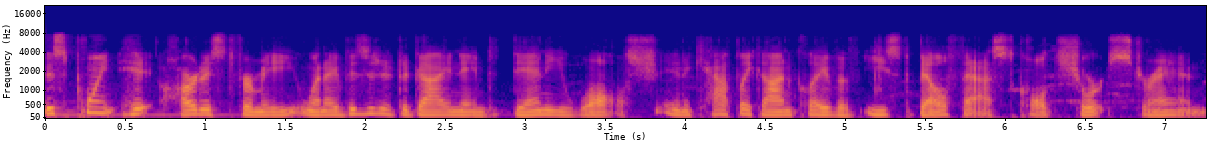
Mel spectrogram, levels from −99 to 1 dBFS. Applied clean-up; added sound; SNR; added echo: none; none; none; none.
